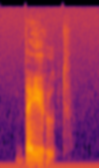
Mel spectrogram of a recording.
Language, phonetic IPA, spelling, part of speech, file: Polish, [ˈbɛjrut], Bejrut, proper noun, Pl-Bejrut.ogg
